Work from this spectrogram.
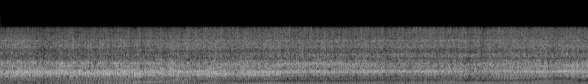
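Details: Mazda Miata engine running: fast, light, irregular tick of roughly two per second over a steady hum. It ticks from 1000 to 3500 rpm and fades above 4000 rpm; the owner suspects a lifter (HLA), rod knock or bearing; source undetermined.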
